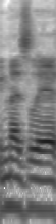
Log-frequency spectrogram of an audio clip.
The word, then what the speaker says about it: Meslier: I can sort of see Meslier, Silent S being one of the only big players that sort of stays.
